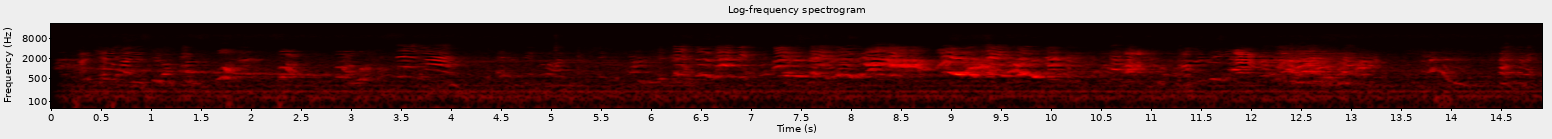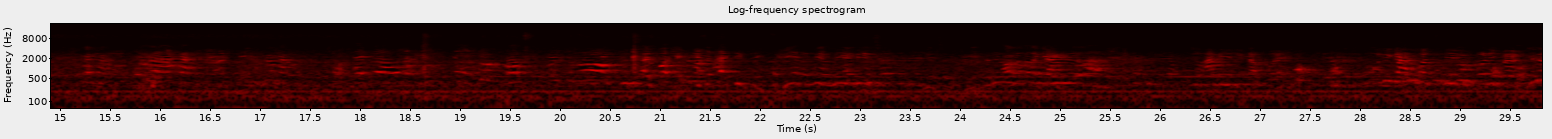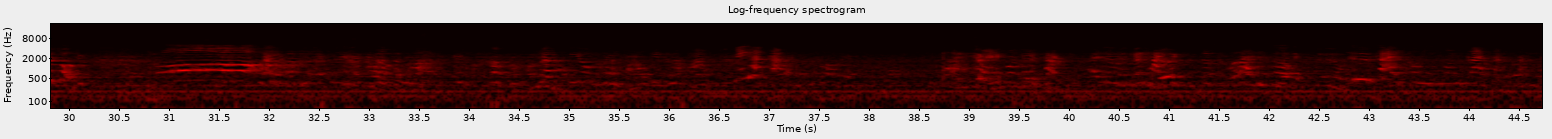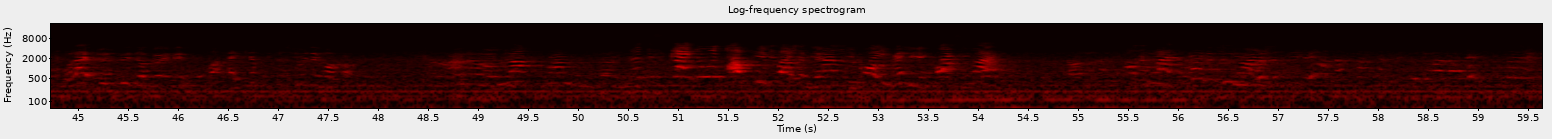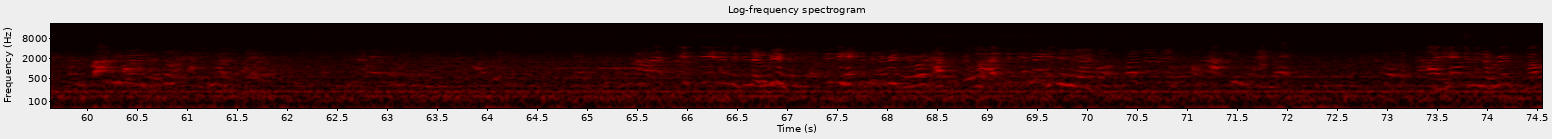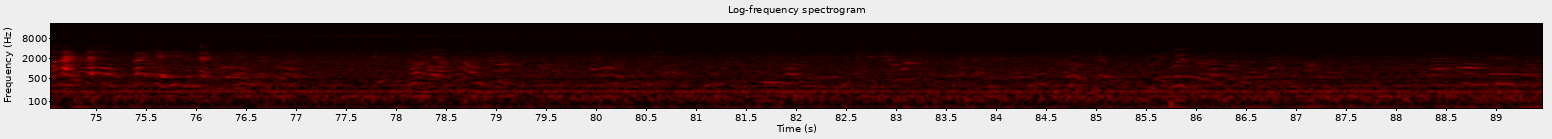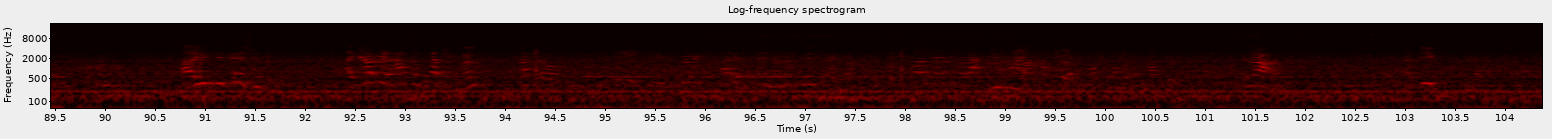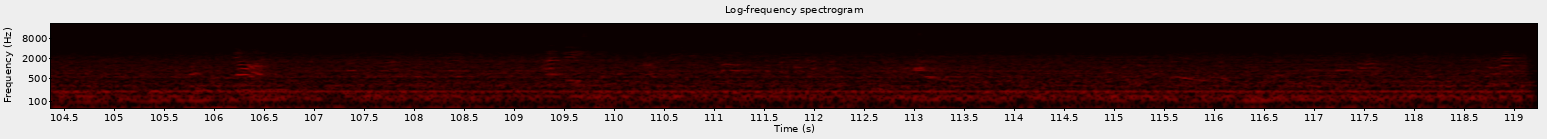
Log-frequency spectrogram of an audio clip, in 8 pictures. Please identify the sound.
London - Kids shouting ext distant
A recording of a group of kids playing and screaming ext. Recorded with a Zoom H4n.
distant-kids, Kids, kids-playing, kidsscreaming, Kids-shouting, London, screaming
